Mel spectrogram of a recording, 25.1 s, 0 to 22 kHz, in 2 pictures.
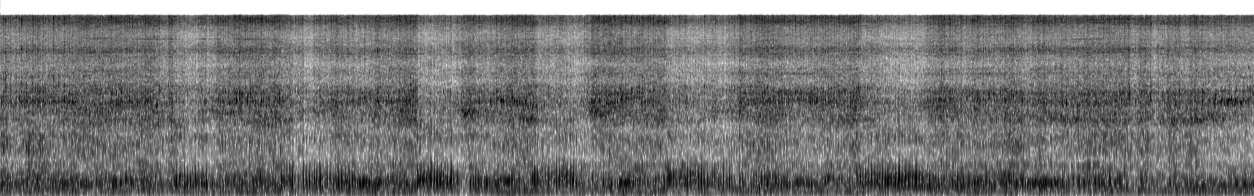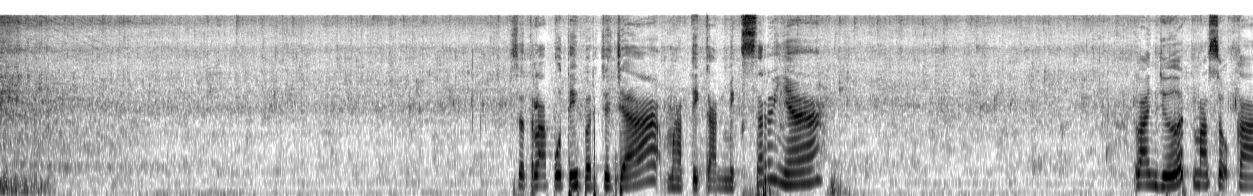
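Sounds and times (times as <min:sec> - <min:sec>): electric hand mixer whipping: 0:00.0 - 0:14.1.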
